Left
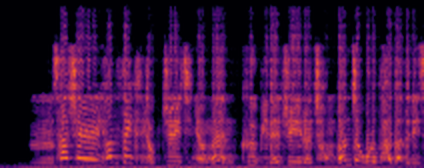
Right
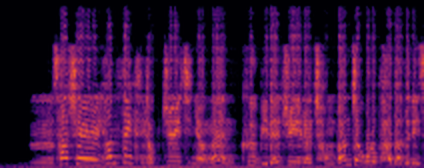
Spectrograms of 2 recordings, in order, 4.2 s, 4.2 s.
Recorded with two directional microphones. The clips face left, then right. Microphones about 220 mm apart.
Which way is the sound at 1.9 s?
30° right (ahead or behind).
